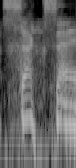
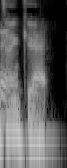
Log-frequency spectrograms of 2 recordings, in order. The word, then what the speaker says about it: Saxenda: So I'm being so well looked after with this Saxenda. – Saxenda and is the correct pronunciation. – Saxenda.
